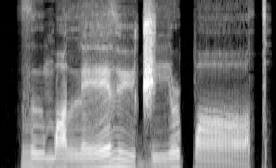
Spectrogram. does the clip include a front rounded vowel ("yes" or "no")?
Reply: yes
